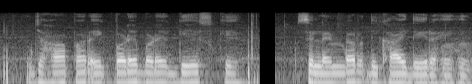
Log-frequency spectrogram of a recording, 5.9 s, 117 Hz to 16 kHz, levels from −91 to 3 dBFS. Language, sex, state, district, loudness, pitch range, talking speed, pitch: Hindi, male, Madhya Pradesh, Dhar, -16 LUFS, 105-115 Hz, 120 wpm, 110 Hz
